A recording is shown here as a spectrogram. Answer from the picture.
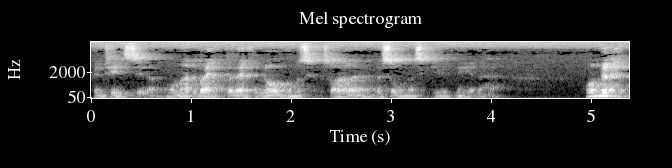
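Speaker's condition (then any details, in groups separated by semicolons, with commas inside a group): No condition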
